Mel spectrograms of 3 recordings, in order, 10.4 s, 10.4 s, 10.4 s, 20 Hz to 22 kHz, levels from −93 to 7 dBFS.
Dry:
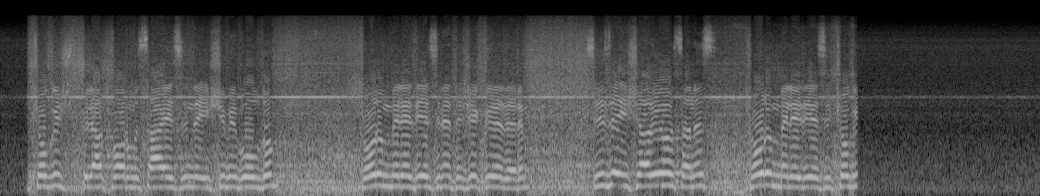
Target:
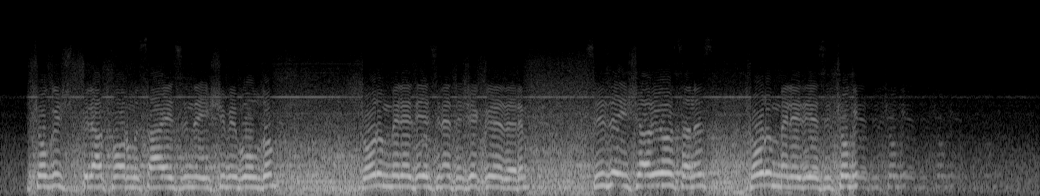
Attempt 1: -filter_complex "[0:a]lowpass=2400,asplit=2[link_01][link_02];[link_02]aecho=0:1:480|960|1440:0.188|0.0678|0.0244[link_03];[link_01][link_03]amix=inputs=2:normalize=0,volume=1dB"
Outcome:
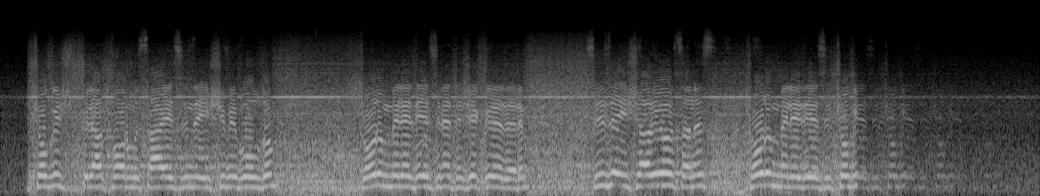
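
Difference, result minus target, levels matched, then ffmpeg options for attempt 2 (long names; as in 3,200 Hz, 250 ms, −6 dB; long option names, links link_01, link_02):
2,000 Hz band +13.0 dB
-filter_complex "[0:a]lowpass=710,asplit=2[link_01][link_02];[link_02]aecho=0:1:480|960|1440:0.188|0.0678|0.0244[link_03];[link_01][link_03]amix=inputs=2:normalize=0,volume=1dB"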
